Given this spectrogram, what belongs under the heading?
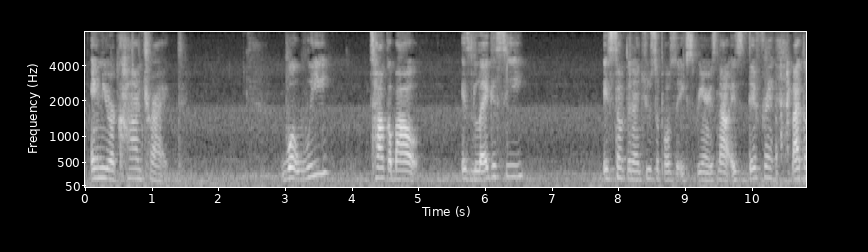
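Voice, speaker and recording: A woman's voice: low-pitched, background noise. A woman doing a channeled tarot reading in a casual, meandering way, sounding a little stuffy. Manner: conversational, meandering, addresses viewers as "y'all". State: stuffy from allergies. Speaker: tarot reader.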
